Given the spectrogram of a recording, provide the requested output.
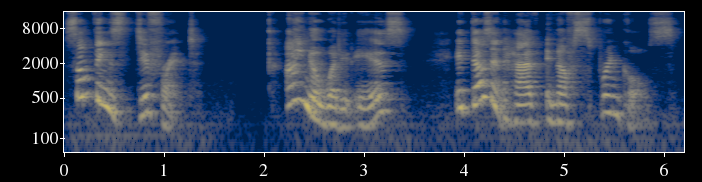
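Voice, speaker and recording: An earnest little storybook girl, acted out by a woman reader, eager but quick to lose heart. The pitch jumps around in an animated way, and the room adds noticeable echo. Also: exaggerated voice. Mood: puzzled. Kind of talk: children's picture book read aloud.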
